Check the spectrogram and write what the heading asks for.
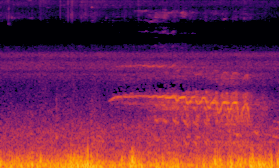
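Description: A horse whinnies once, a high wavering call lasting about two seconds that starts partway through, over a steady low rumble.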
